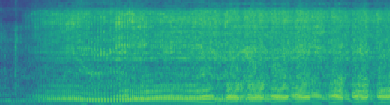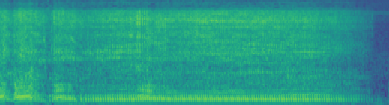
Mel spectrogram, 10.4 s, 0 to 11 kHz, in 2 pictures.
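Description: A Suzuki RM-Z 250 dirt bike engine roars loudly nearby, revving and labouring in pulsing bursts as it climbs a hill, then settling into a steady drone.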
